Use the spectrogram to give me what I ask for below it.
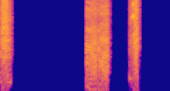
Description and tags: Beat murder
A few sample cuts from my song The Man (totally processed)
techno, glitchbreak, glitch, freaky, breakcore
